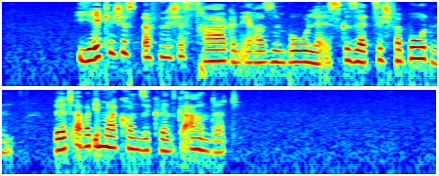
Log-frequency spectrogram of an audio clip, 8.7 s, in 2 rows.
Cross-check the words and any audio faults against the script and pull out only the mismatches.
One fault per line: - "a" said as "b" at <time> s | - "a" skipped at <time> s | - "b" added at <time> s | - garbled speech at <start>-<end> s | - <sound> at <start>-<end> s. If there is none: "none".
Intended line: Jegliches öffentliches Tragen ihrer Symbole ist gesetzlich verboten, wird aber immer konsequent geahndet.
none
